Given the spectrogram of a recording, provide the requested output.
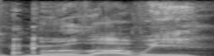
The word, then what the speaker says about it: Malawi: Mulawi. He's helping some kids with some eye and vision care, but he's also making Oiler fans out of them. So it's wonderful to see he's down in Mulawi making kids' lives better and also making Oiler fans.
